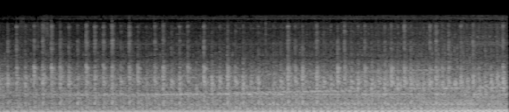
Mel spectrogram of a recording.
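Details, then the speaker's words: Truck engine with a known problem, bumped and then run after being driven home: a loud, uneven low rumble with ragged pulsing that barely builds with the throttle floored. The engine is not locked up but runs rough and weak. "oh the engine doesn't seem to be locked up oh it doesn't sound good"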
